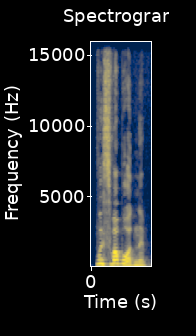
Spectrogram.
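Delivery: high, icy mouse voice; curt little mouse; cold dismissal. A narrator's reading. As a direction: cut him off coldly in a tiny high voice. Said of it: "холодно отрезал Бенджи".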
